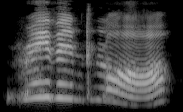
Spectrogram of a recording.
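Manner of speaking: very loud, high, drawn-out proclamation; announcing shout. Acted. Sorting hat announces Draco's house to the great hall, booming. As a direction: boom the house name to the hall.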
